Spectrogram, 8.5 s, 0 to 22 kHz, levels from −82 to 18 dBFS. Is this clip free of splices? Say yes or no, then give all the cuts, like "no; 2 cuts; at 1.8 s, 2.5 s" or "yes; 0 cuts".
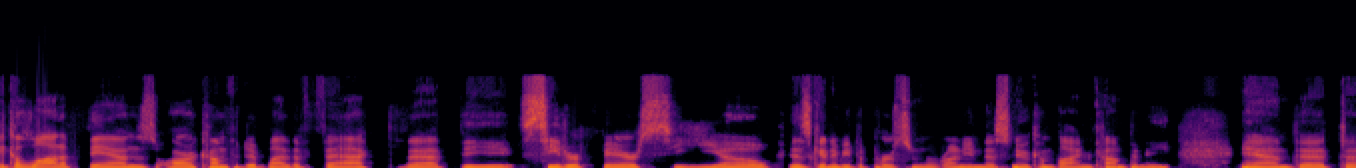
no; 1 cut; at 4.9 s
